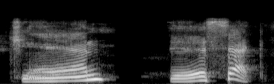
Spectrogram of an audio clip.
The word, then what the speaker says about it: Janicek: It's just say Janicek. Okay, but that's not how it's spelled. Trunk. This is how you pronounce difficult names. You break it up. Jan is sec.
